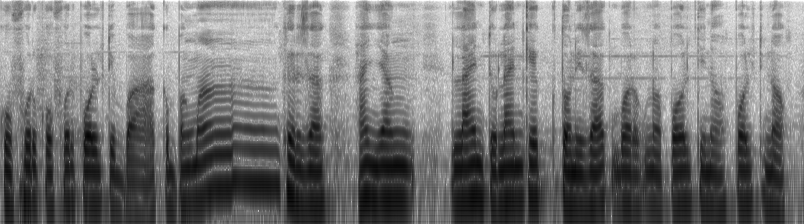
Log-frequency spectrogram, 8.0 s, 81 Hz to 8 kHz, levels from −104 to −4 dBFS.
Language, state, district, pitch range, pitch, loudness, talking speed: Kokborok, Tripura, West Tripura, 115-135 Hz, 125 Hz, -16 LUFS, 140 wpm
